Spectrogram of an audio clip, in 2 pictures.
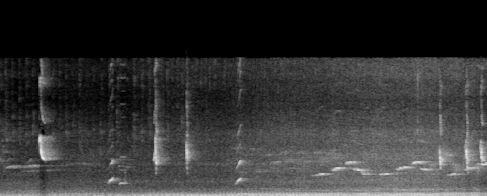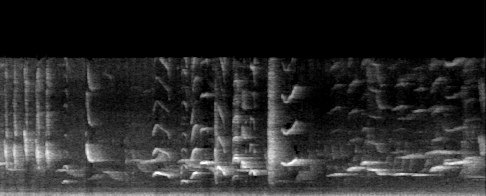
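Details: Oriental magpie-robin song used to stir up a bird into singing everything it knows: scattered chirps over low background noise at first, then dense runs of high whistled and chattering notes.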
